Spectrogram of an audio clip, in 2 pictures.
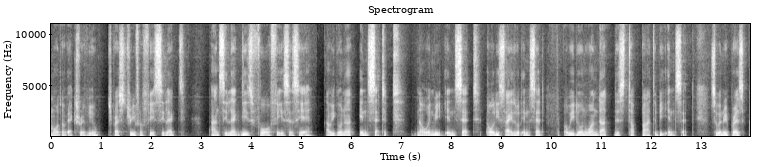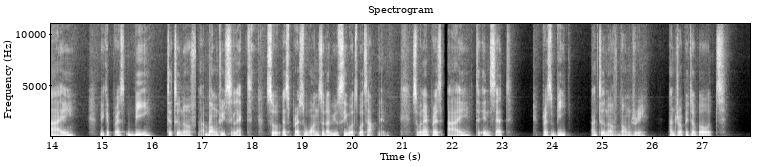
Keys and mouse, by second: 0.9 click, 1.1 3, 3.4 shift+click, 20.5 KP_1.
